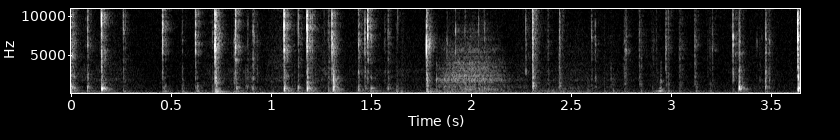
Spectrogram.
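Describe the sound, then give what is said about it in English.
Rapid, irregular clicking of keys on a computer keyboard as someone looks something up online, fairly quiet, with a brief softer rustle partway through and no voices. “You're going to hear my typing, okay?”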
